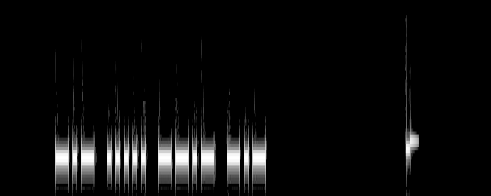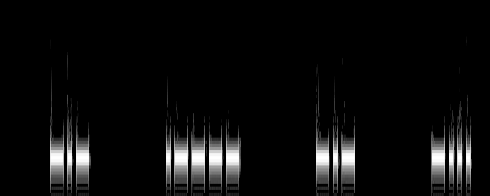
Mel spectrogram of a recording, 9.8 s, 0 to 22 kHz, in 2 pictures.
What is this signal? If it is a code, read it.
Morse code, heard as a keyed tone, about 27 wpm, spaced as for 14 wpm, 700 Hz. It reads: K5QK K1KB
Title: USA Call Signs - 4 Characters - 6x Character Spacing - 28wpm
